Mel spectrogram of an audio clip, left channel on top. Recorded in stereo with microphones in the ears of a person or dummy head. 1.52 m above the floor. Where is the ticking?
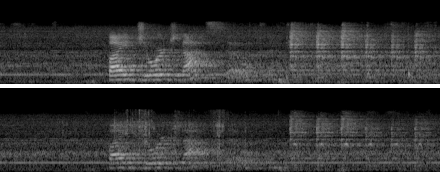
Centre (ahead or behind), 2 m.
